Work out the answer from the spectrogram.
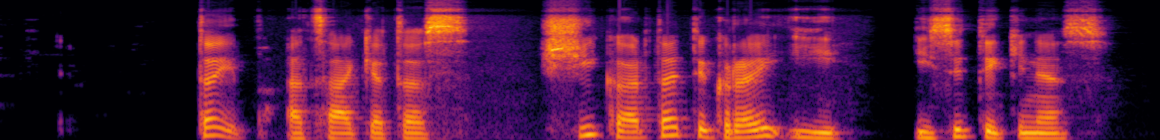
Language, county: Lithuanian, Panevėžys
